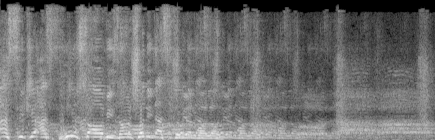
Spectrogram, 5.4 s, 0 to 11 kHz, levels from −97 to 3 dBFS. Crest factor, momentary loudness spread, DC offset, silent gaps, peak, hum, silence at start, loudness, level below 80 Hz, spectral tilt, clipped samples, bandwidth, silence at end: 14 dB; 14 LU; under 0.1%; none; 0 dBFS; none; 0 s; -14 LUFS; -44 dBFS; -4 dB/octave; 0.1%; 11 kHz; 0 s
